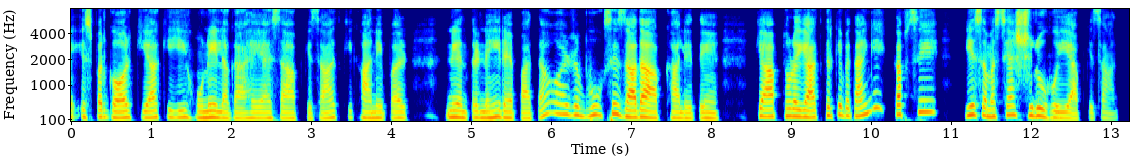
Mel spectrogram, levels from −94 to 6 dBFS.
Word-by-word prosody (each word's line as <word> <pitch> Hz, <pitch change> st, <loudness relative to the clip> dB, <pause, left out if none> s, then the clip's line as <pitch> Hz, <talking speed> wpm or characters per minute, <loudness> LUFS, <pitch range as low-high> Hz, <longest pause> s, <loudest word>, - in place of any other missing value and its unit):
इस 175 Hz, -3 st, 0 dB
पर 180 Hz, -1 st, 0 dB
गौर 160 Hz, -1 st, +3 dB
किया 160 Hz, +1 st, +1 dB
कि 175 Hz, -, -7 dB
ये 165 Hz, +1 st, -2 dB
होने 160 Hz, +2 st, +3 dB
लगा 145 Hz, -2 st, -2 dB
है, 145 Hz, +1 st, -3 dB
ऐसा 145 Hz, 0 st, -3 dB
आपके 140 Hz, 0 st, -9 dB
साथ 140 Hz, +4 st, -3 dB
कि 160 Hz, -, -13 dB
खाने 150 Hz, -2 st, -1 dB
पर 145 Hz, +2 st, -3 dB, 0.5 s
नियंत्रण 160 Hz, -2 st, +1 dB
नहीं 155 Hz, +4 st, +2 dB
रह 155 Hz, -2 st, +1 dB
पाता? 140 Hz, -, -3 dB
और 250 Hz, -4 st, -2 dB
भूख 210 Hz, +2 st, -2 dB
से 260 Hz, -1 st, +1 dB
ज़्यादा 180 Hz, -4 st, +6 dB
आप 150 Hz, 0 st, -3 dB
खा 155 Hz, -1 st, -1 dB
लेते 145 Hz, 0 st, -3 dB
हैं? 140 Hz, -1 st, -2 dB, 0.5 s
क्या 195 Hz, -2 st, +3 dB
आप 185 Hz, 0 st, +3 dB
थोड़ा 195 Hz, -1 st, +4 dB
याद 175 Hz, -2 st, +4 dB
करके 210 Hz, +3 st, 0 dB
बताएँगे, 225 Hz, -, -1 dB, 0.2 s
कब 240 Hz, -, +6 dB
से 305 Hz, 0 st, -3 dB, 0.4 s
ये 230 Hz, +2 st, +4 dB
समस्या 215 Hz, +1 st, 0 dB
शुरू 205 Hz, -2 st, +3 dB
हुई 155 Hz, -2 st, -2 dB
है -, -, 0 dB
आपके 135 Hz, +2 st, -10 dB
साथ? 140 Hz, -2 st, -13 dB
170 Hz, 190 wpm, -23 LUFS, 150-200 Hz, 0.5 s, ज़्यादा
